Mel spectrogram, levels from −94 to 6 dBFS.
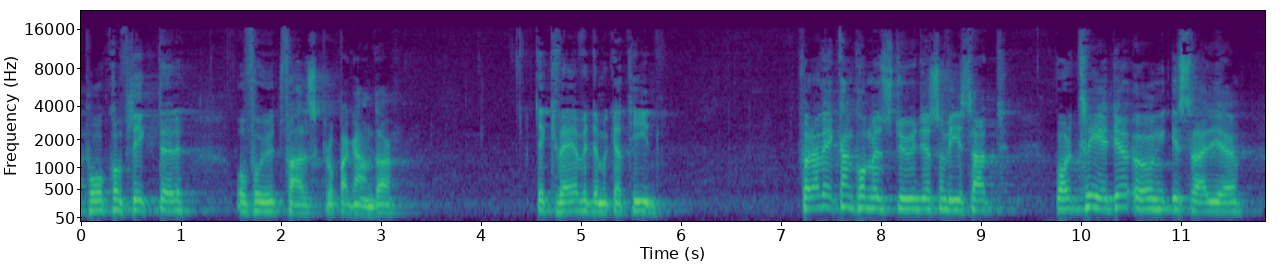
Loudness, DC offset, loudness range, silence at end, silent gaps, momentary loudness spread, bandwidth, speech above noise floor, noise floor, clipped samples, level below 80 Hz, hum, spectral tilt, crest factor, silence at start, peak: -26 LUFS; under 0.1%; 3 LU; 0.2 s; none; 7 LU; 16.5 kHz; 36 dB; -61 dBFS; under 0.1%; -72 dBFS; none; -5 dB/octave; 20 dB; 0 s; -8 dBFS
